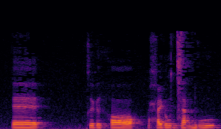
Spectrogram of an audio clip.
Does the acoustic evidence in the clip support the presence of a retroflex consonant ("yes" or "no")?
yes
